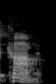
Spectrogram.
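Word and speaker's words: Khaman: It is common. Okay. All right. So I'm going to not overthink it. It's like the word common.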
